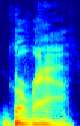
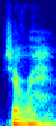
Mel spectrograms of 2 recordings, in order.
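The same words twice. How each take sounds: First: It begins with a hard G sound. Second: It begins with a soft G sound. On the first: Someone else says it this way. The speaker calls it wrong. "She also says giraffe" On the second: This is the usual way to say it. The speaker calls it right. "G followed by an I is usually a soft G"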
